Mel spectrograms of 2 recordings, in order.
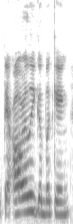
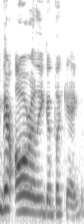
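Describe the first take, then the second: First: Said in the usual way. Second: Laughing gush. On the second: Real, not acted. Vlogger gushing about the Teen Top members, laughing.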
